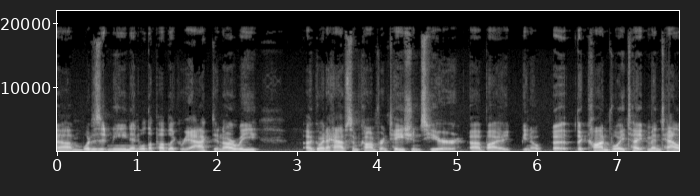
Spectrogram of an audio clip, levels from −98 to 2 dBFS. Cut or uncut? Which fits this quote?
cut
